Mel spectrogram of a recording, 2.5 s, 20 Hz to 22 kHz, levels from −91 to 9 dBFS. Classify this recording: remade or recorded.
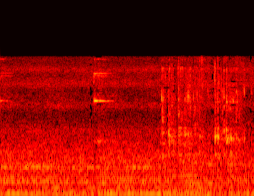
recorded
